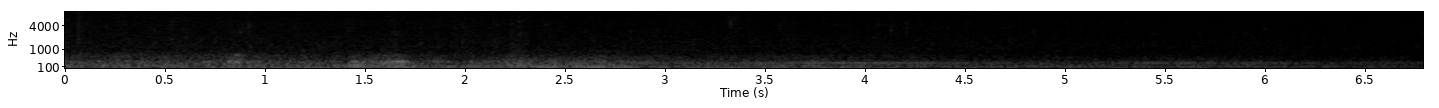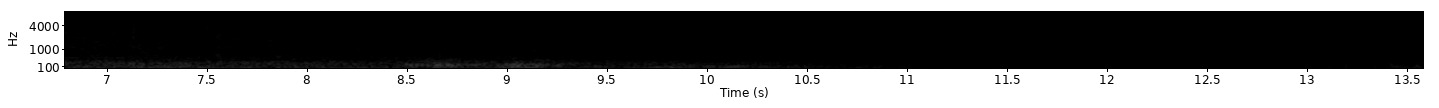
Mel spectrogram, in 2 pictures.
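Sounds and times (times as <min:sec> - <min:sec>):
thunder: 0:00.0 - 0:04.4, 0:08.5 - 0:10.0
rain: 0:00.0 - 0:11.0.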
